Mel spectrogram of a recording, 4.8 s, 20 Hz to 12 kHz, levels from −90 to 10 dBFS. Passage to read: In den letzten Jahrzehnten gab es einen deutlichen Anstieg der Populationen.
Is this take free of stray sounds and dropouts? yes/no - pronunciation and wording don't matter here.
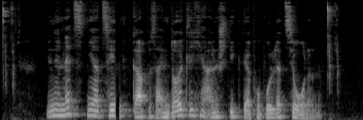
no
